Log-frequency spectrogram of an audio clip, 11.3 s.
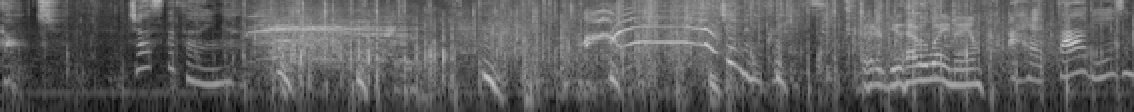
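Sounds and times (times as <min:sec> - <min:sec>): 
horse hooves clip-clopping: 0:00.0 - 0:11.3
speech: 0:01.3 - 0:04.2, 0:04.8 - 0:05.4, 0:07.2 - 0:11.3
horse neighing and whinnying: 0:02.4 - 0:11.3.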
